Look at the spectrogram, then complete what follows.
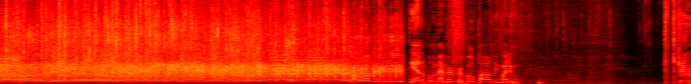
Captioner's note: some Applause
